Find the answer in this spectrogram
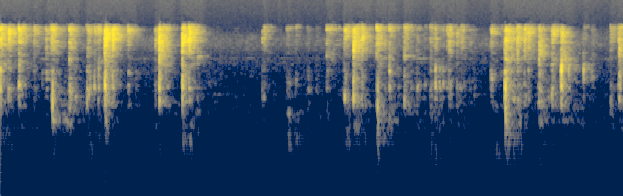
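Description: Faint computer keyboard typing, runs of quick keystrokes broken by short pauses of about a second.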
